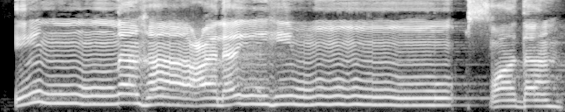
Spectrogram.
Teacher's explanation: صاد کو موٹا پڑھیں گے کیونکہ حروف مستعلیہ میں سے ہے، اور گولتا کو وقفہ کی حالت میں ہائے ساکنہ سے بدل دیں گے.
